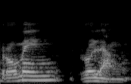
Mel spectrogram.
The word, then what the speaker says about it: Romain Rolland: partir del vínculo epistolar que él tiene con romain rolland digo romain rolland para que no quede arroz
